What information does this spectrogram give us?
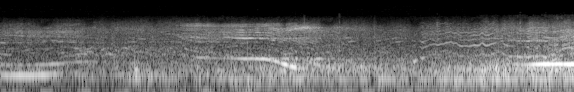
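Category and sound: insect, mosquito buzzing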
